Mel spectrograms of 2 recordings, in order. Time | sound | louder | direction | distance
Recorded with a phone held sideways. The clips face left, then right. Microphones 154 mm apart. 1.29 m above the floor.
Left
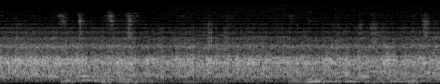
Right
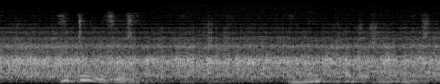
0.6 | a man speaking | right 2 dB | 75° right (ahead or behind) | 1.7 m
